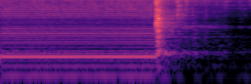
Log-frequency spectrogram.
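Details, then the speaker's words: Gaggia Classic Pro espresso machine after PID and OPV installation: pump drone cuts off, then short sharp hiss of released pressure fades as the three-way solenoid valve spits; venting normally. "And then you can see the three-way valve is doing its job. It's spitting out there."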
